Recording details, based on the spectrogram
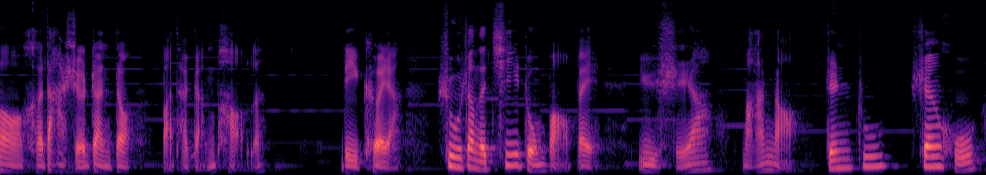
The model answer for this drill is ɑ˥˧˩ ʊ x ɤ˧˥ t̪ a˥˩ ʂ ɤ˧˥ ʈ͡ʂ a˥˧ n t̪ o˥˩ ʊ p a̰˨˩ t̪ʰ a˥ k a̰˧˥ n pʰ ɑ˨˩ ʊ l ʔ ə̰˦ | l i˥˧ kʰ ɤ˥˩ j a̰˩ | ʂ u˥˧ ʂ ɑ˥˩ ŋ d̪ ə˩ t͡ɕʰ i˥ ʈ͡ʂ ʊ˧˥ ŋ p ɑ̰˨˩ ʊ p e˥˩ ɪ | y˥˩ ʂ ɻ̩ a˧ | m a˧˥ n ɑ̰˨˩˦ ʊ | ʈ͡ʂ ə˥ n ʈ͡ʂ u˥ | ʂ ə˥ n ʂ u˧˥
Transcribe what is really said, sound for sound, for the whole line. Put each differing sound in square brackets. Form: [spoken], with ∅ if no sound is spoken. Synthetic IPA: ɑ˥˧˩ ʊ x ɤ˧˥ t̪ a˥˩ ʂ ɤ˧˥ ʈ͡ʂ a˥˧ n t̪ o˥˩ ʊ p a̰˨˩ t̪ʰ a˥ k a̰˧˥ n pʰ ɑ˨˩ ʊ l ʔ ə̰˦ | l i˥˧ kʰ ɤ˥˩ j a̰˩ | ʂ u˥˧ ʂ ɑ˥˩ ŋ d̪ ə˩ t͡ɕʰ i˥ ʈ͡ʂ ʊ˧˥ ŋ p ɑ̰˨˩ ʊ p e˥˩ ɪ | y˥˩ ʂ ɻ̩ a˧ | m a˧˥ n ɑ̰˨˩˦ ʊ | ʈ͡ʂ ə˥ n ʈ͡ʂ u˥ | ʂ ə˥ n [x] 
